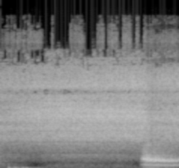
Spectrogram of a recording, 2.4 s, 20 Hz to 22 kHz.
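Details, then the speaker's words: Honda GX120-powered gasoline air compressor running after restart; a few engine thumps then a sharp half-second hiss as the tank's blow-off safety valve releases pressure, valve confirmed working. "Got her going again. Yeah, the blow-off valve works."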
